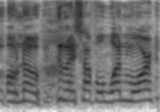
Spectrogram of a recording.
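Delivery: high, loud mock panic. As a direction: pretend to panic over a miscount. Retelling a player's shuffle worry.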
